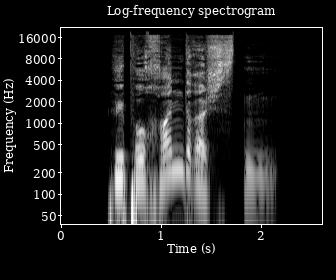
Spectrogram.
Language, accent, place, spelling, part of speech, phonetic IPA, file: German, Germany, Berlin, hypochondrischsten, adjective, [hypoˈxɔndʁɪʃstn̩], De-hypochondrischsten.ogg
- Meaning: 1. superlative degree of hypochondrisch 2. inflection of hypochondrisch: strong genitive masculine/neuter singular superlative degree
